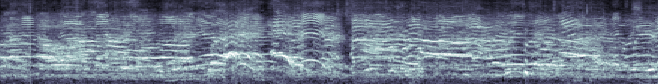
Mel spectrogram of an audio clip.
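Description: A group of young children singing and shouting together, many high voices overlapping loudly, with a few voices sliding up and down in pitch about three to four seconds in.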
